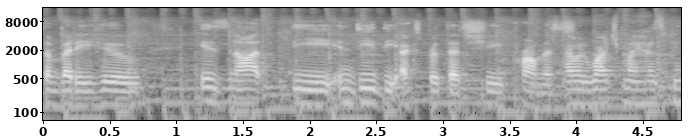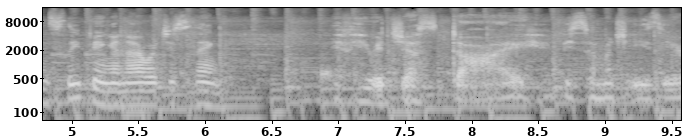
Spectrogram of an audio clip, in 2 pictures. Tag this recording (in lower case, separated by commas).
music, speech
